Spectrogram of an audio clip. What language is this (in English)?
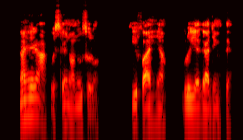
Igbo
